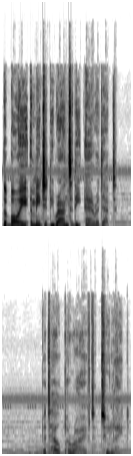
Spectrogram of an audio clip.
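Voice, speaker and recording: An actor playing a grave, sentimental old male storyteller who tells a tale in a solemn, measured way. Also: mid-range voice, expressive, darkish tone, soft background music, lightly acted. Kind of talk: game voice acting.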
